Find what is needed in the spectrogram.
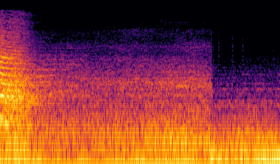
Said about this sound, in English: Now glimpses show James's SUV traveling through the city.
